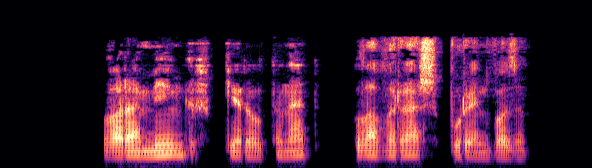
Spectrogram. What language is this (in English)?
Mari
